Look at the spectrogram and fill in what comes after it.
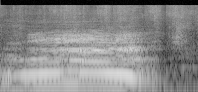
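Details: Farm cow of Jersey-Mundi cross breed, Pabna, Bangladesh, first-time mother with a bull calf, gives a single full-throated moo, steady and slightly arching in pitch for over a second before dropping away.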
